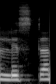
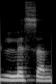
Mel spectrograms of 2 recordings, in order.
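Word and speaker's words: listen: Paschen नहीं पासन यहां पर विस्टल नहीं विसल और हैस्टन नहीं हैसन यहां पर लिस्टन नहीं लिसन तो इस तरीके से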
